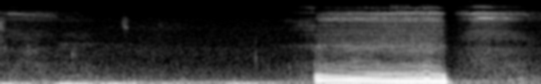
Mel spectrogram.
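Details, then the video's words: Sound asleep and tired, a pug called Barney produces one long, low, rasping snore lasting over a second, preceded by quiet soft breathing indoors. "Мопс спит и храпит😴Уставший Барни."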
